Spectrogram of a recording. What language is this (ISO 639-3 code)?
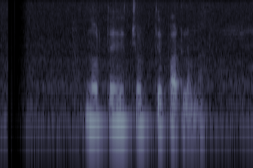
ben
